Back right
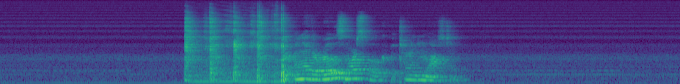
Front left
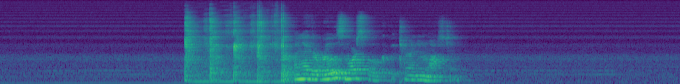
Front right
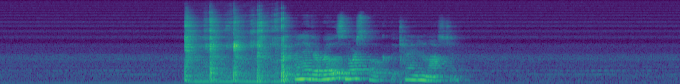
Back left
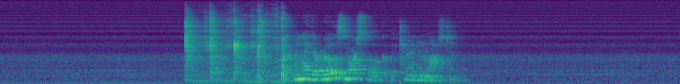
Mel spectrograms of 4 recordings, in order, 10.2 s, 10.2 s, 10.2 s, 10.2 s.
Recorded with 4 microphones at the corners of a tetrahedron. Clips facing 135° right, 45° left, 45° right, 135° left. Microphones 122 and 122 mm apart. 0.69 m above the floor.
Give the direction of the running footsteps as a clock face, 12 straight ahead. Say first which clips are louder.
Back right 1 dB, front right 5 dB; 1 o'clock.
